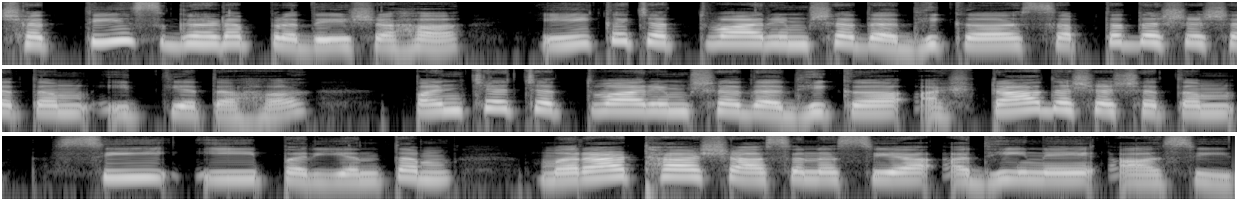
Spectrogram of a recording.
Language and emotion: Sanskrit, neutral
